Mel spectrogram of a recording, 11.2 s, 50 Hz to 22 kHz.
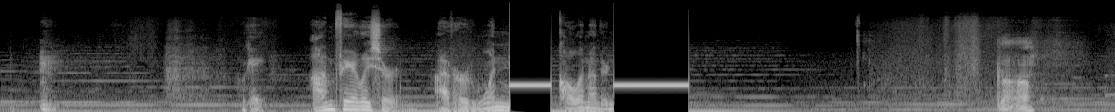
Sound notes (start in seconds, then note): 0.3 sighing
